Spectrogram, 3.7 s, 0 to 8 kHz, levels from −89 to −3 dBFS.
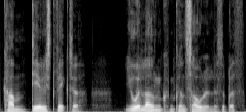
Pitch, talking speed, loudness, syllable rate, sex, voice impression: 95 Hz, 130 wpm, -18 LUFS, 6.0 syllables/s, male, very masculine, adult-like, slightly thick, cool, slightly intellectual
